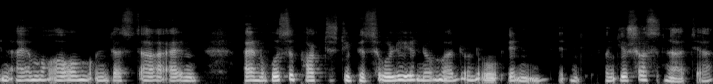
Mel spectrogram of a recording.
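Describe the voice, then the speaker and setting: With vocal fry, a woman talks at a fairly slow pace in a medium pitch. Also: fairly even intonation. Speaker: contemporary witness. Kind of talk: interview answer. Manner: hesitant, with many fillers.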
